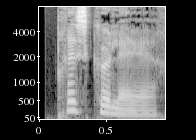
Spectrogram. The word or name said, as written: préscolaire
